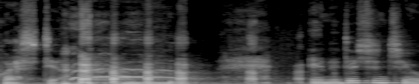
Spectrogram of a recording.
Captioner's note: laughing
